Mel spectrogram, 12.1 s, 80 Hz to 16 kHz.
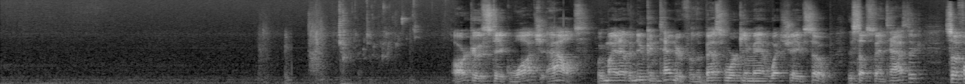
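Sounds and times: man talking: 5.6s - 12.0s.

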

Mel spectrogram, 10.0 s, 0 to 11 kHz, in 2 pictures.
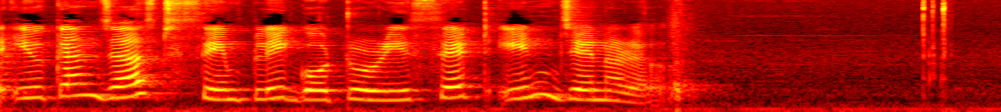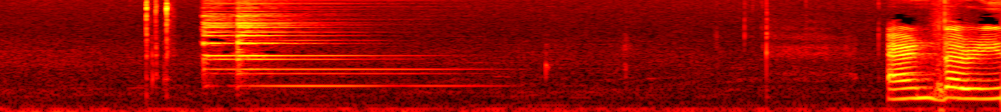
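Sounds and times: bell chime: 6.0s - 7.6s.

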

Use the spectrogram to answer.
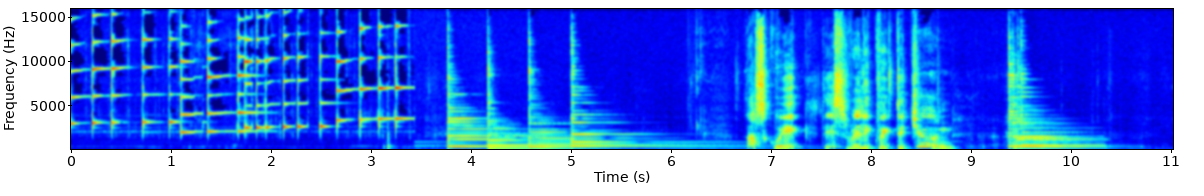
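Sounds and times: open ukulele strings ringing: 0.0s - 6.8s
ukulele string plucked: 2.7s - 6.7s, 9.3s - 10.7s.

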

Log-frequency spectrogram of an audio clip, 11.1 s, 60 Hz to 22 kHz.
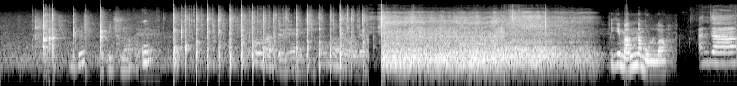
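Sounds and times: blowtorch flame rushing: 5.6s - 9.2s.

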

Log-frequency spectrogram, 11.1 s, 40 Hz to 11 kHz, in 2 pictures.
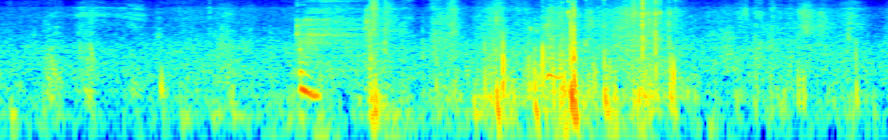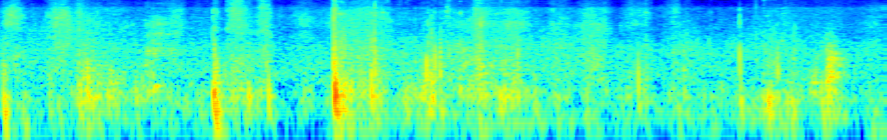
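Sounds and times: pillow rustling against microphone: 0.0s - 11.0s.

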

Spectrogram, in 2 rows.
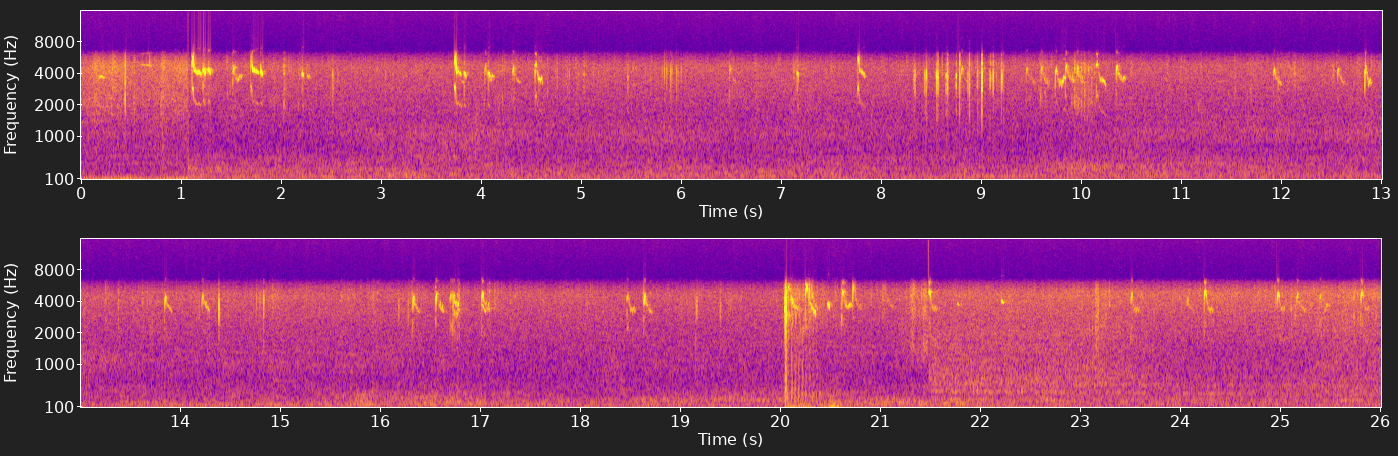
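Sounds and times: small birds chirping: 0.0s - 2.5s, 3.6s - 17.4s, 18.4s - 26.0s
low rumble: 0.0s - 8.4s, 9.2s - 26.0s
steady outdoor hiss: 0.0s - 26.0s
rapid ticks: 4.6s - 10.4s.

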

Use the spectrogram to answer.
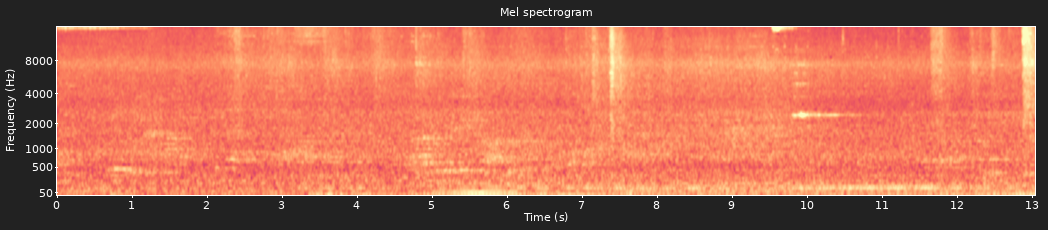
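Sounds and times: faint high beep: 9.8s - 10.7s.

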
